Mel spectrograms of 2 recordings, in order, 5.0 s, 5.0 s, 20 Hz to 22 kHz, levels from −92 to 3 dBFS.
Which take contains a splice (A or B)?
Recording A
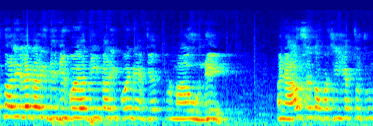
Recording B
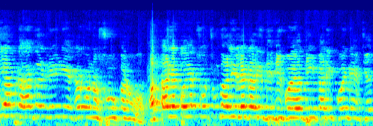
B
